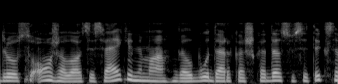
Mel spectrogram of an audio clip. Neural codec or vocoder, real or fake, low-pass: codec, 16 kHz, 8 kbps, FreqCodec, larger model; fake; 7.2 kHz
